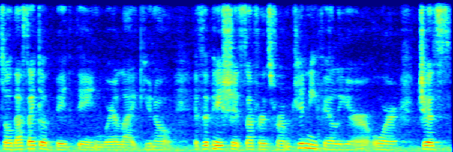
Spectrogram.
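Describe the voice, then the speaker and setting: With a very deep, low pitch and fairly even intonation, a woman talks at a moderate pace. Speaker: physician assistant student and vlogger. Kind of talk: vlog narration. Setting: library. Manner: talking low; casual, filler-heavy.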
